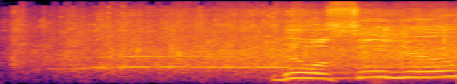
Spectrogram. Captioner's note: crowd applauding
